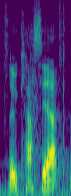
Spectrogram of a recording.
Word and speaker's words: Lukasiak: Is it Lukasic? Lukasiak.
